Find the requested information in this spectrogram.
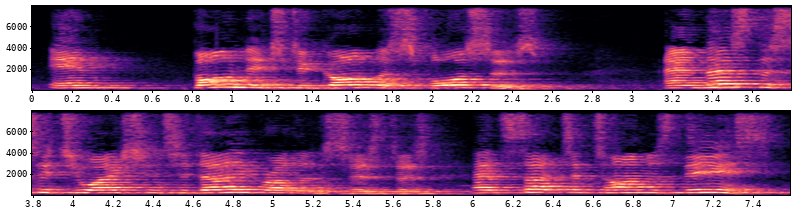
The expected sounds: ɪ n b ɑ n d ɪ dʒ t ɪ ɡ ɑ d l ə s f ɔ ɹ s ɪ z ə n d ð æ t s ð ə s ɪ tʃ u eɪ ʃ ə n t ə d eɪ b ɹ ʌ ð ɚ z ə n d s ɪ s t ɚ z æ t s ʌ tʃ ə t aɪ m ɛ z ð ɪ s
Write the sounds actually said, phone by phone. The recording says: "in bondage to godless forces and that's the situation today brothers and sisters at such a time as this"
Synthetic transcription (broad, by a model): ɪ n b ɑ n d ɪ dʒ t ɪ ɡ ɑ d l ə s f ɔ ɹ s ɪ z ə n ð æ t s ð ə s ɪ tʃ u eɪ ʃ ə n t ə d eɪ b ɹ ʌ ð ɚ ə n s ɪ s t ɚ z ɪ t s ʌ tʃ ə t aɪ m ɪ z ð ɪ s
